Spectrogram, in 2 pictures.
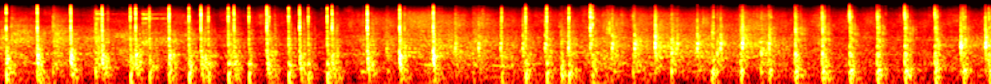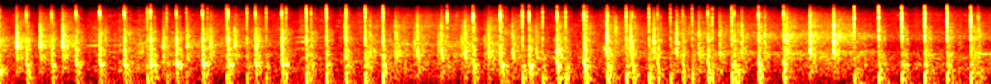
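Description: Hammers knocking nails into small wooden kits: quick, uneven strikes, several a second, from several children hammering at once.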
